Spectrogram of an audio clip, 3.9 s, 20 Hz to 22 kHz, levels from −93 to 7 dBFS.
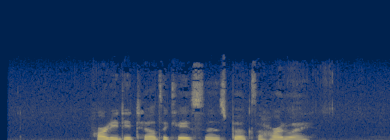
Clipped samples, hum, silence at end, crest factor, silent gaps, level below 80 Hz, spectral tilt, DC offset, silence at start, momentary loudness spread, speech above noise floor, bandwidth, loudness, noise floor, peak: under 0.1%; none; 0.8 s; 20 dB; none; -76 dBFS; -4.5 dB/octave; under 0.1%; 0.95 s; 8 LU; 38 dB; 12.5 kHz; -25 LUFS; -62 dBFS; -6 dBFS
